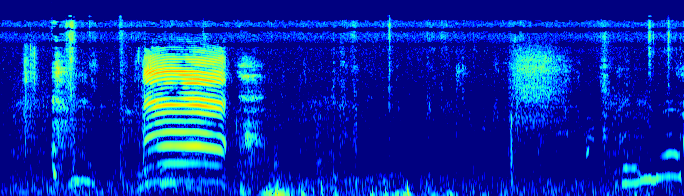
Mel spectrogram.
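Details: Kids fighting for a feeder bottle give one strong, tremulous, richly harmonic bleat lasting under a second, followed by thumps and handling noise, then brief higher rising calls and faint voices near the end.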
